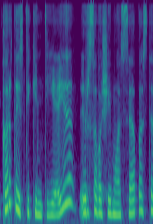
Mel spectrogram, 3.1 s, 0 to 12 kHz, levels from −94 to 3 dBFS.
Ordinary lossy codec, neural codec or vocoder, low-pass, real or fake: Opus, 32 kbps; vocoder, 24 kHz, 100 mel bands, Vocos; 10.8 kHz; fake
